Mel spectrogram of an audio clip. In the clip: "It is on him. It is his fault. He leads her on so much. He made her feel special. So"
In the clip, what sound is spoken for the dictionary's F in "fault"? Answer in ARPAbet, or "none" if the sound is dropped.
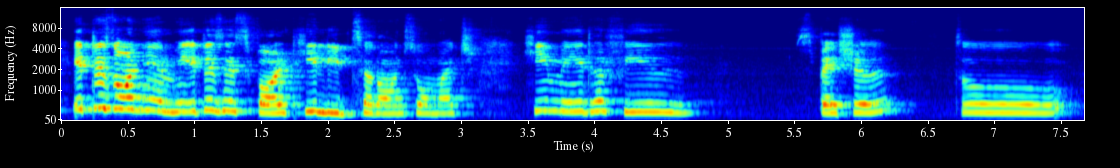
F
